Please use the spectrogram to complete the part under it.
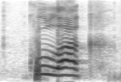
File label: "кулак", Aghul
